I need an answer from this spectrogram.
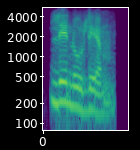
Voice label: "linoleum", Indian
